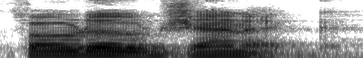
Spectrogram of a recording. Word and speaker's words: photogenic: an interesting thing here the stress a photograph is on the first syllable photographer is on the second and photogenic is on the third and let's go on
